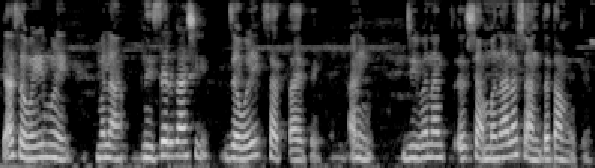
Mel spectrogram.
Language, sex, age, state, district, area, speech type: Marathi, female, 45-60, Maharashtra, Thane, rural, spontaneous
